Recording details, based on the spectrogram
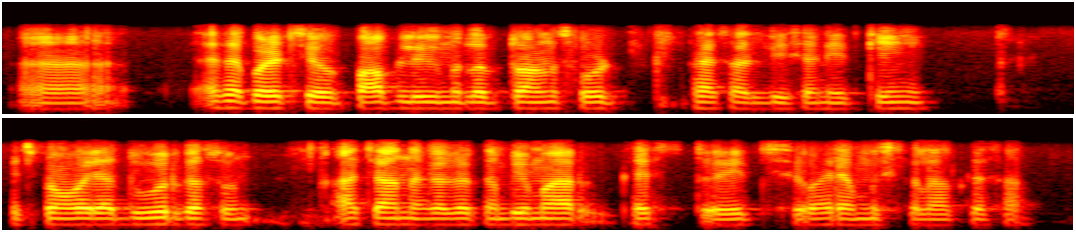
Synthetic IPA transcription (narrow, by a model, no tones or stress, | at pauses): ɛ̰sepɐeʈt͡ʃʰpaːplimɐt̪ləbʈɾaːnspoːɾʈ̚ | pʰɛːsaːlisanet̪̚kĩĩ | et͡ʃʰpeʋaːɾjad̪uːɾkasun | a̰ːt͡ʃaːnəkɐɡəɾ̚kãbiːmaːɾkɐst̪o̰et͡ʃʰʋaːɾjamʊʃkɪlɦaːt̪kɐsa̰ːt̪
